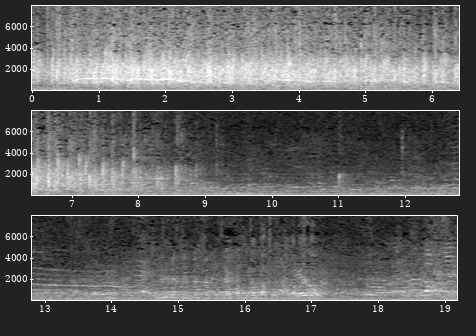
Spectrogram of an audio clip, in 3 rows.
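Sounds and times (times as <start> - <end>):
applause: 0.0 - 9.3.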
